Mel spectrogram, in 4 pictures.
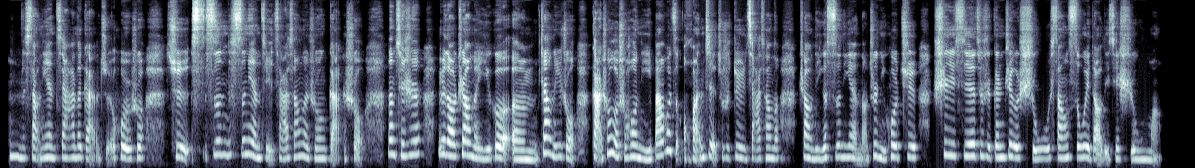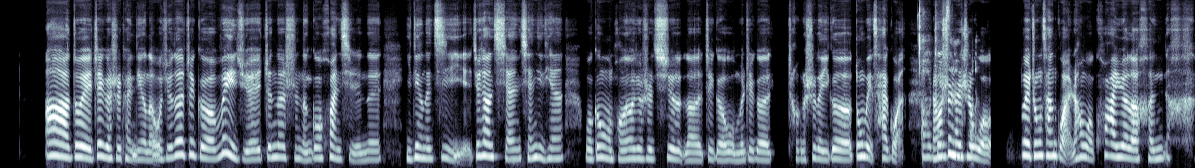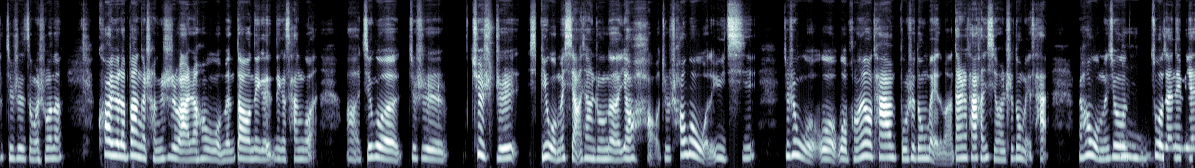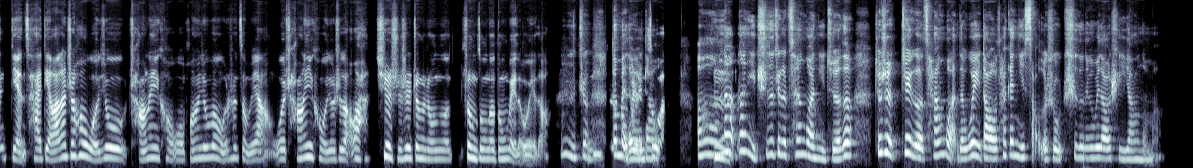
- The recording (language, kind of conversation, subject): Chinese, podcast, 哪道菜最能代表你家乡的味道？
- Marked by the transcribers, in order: lip smack; laugh; laughing while speaking: "就是怎么说呢"; joyful: "哇"; tapping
